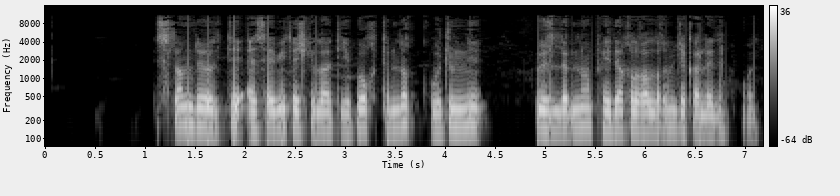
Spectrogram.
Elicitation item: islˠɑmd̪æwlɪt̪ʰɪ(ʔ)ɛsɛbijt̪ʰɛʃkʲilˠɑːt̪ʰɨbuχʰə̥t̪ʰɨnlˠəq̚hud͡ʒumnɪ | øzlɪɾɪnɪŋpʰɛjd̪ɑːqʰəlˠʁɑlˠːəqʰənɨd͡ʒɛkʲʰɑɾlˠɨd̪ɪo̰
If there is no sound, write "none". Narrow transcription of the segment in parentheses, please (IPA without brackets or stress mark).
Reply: ʔ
